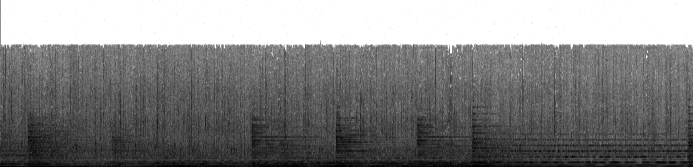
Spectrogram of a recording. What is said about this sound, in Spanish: Dale, dale ese fuerte, fuerte aplauso a Jesús.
